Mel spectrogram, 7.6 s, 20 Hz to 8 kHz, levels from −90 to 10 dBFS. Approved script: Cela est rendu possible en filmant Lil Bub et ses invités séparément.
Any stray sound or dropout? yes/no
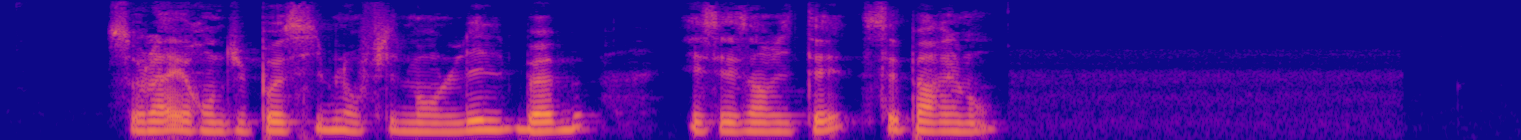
no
